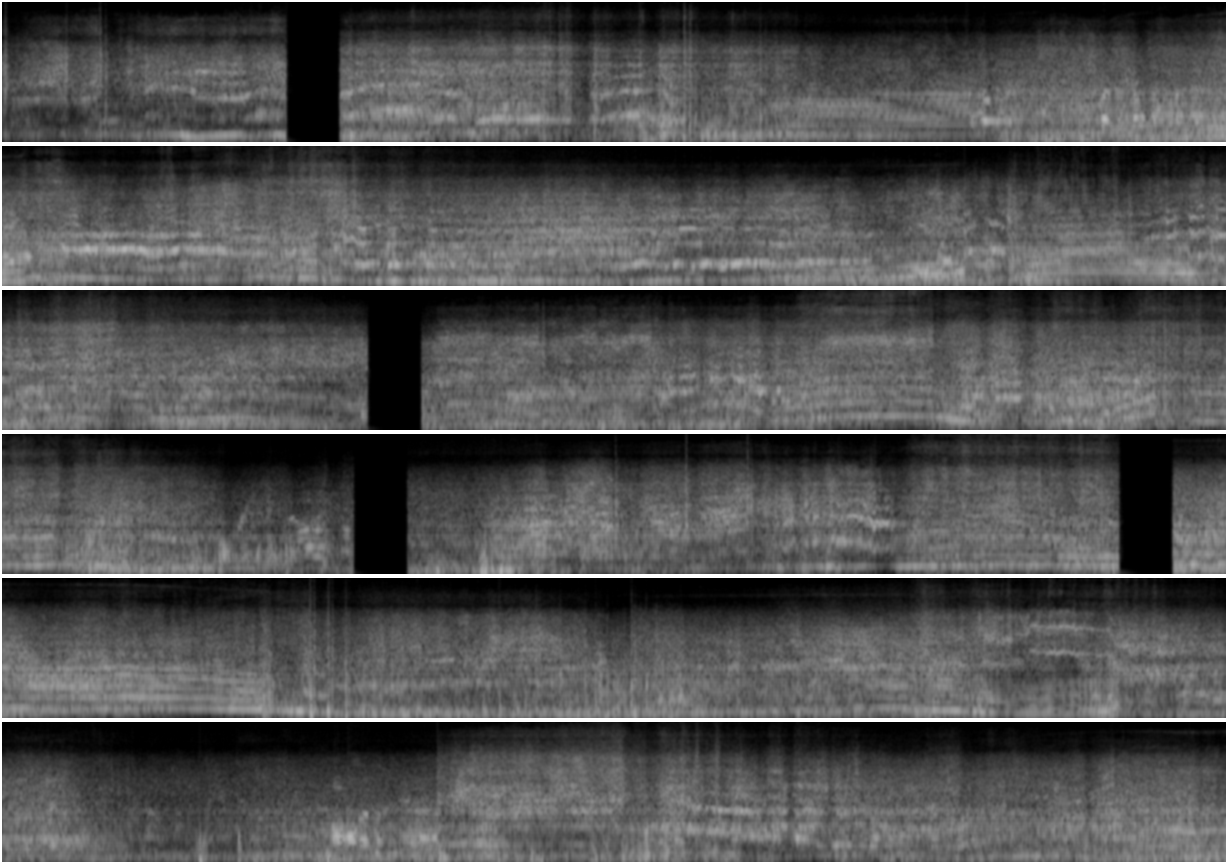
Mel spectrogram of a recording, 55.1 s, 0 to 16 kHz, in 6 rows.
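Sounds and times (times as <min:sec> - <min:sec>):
car engines revving: 0:00.0 - 0:55.0
tyres screeching: 0:42.7 - 0:46.4.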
